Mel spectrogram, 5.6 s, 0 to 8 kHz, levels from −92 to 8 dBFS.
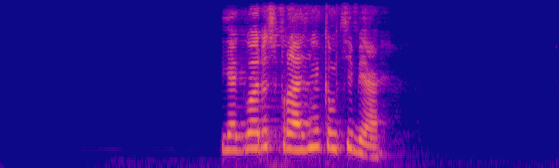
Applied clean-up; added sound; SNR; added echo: neural mask model DeepFilterNet 3.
